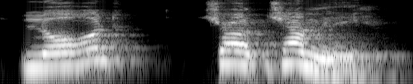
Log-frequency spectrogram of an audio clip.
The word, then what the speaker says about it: Cholmondeley: Lord Cholmondeley. Cholmondeley. Is that how you say it? It's spelled Cholmondeley. That's it's pronounced Cholmondeley.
